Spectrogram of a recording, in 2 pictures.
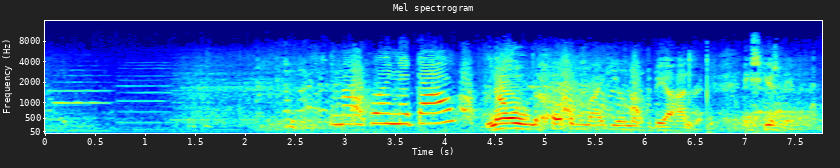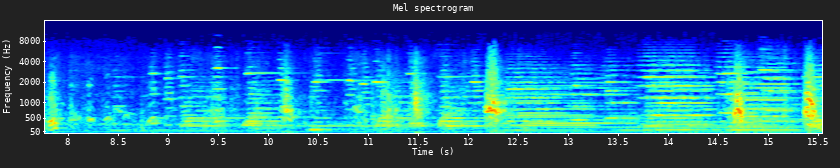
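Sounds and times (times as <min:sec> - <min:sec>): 
steady tonal background: 0:00.0 - 0:15.5
laughter: 0:02.0 - 0:03.2, 0:04.4 - 0:08.9
speech: 0:02.4 - 0:08.1
dog barking: 0:03.0 - 0:03.4, 0:04.1 - 0:06.0, 0:10.1 - 0:10.4, 0:11.4 - 0:12.5, 0:14.6 - 0:15.5.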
